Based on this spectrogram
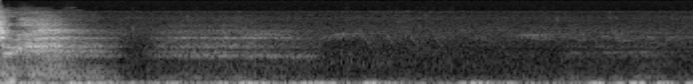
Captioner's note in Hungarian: sóhajtás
